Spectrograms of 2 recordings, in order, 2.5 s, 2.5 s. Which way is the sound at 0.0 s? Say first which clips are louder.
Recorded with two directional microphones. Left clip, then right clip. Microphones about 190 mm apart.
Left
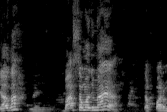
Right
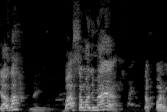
Even; 30° left (ahead or behind).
